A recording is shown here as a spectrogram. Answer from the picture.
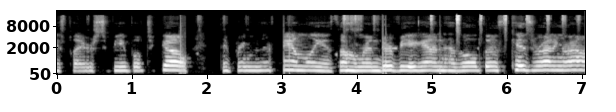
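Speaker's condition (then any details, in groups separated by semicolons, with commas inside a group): ALS; young onset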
